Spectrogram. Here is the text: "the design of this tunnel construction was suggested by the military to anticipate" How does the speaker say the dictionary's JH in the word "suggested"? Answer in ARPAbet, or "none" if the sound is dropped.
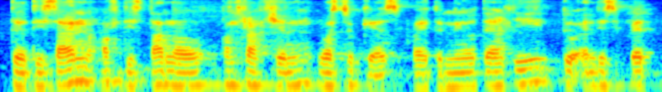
none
